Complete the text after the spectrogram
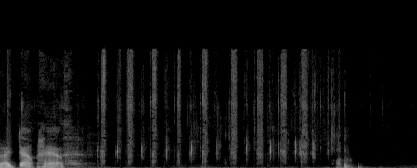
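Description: A spray bottle hisses in quick bursts.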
